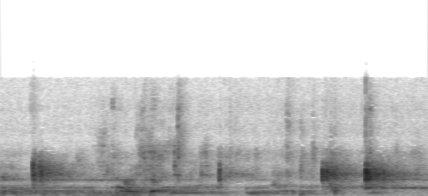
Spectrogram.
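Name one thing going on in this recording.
A cue strikes a billiard ball.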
